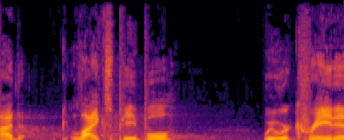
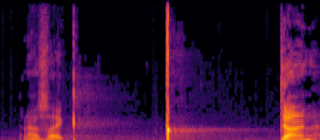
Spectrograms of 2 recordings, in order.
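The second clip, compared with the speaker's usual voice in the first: ordinary delivery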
